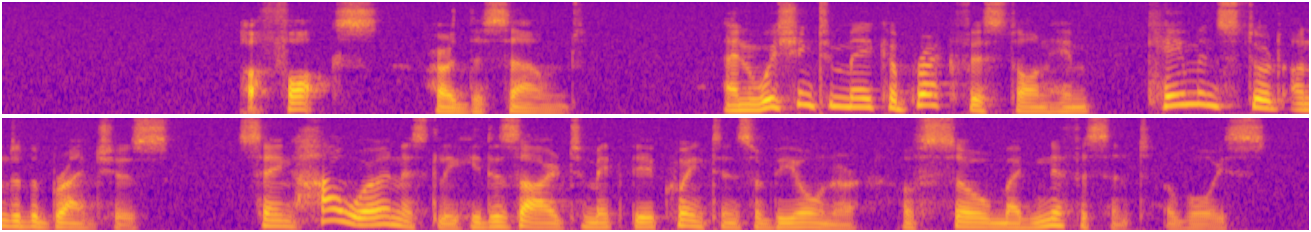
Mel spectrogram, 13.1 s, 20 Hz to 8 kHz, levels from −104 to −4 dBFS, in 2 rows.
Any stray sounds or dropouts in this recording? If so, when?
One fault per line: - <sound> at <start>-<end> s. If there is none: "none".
none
